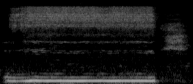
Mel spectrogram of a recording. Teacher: I put my fingers here and I say my fingers tickle I feel vibration right there's vibration there so that means that the z sound is voiced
